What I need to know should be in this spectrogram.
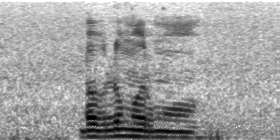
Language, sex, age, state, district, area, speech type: Santali, male, 30-45, Jharkhand, East Singhbhum, rural, spontaneous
